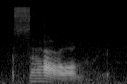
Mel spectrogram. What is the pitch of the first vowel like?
high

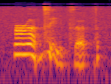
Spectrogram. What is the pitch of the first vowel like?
falling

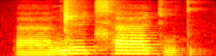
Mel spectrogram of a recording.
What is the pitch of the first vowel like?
low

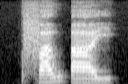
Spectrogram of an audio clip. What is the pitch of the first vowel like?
rising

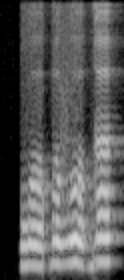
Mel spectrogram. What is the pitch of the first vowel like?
low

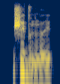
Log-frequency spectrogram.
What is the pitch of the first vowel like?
high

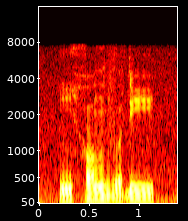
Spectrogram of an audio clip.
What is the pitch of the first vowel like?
low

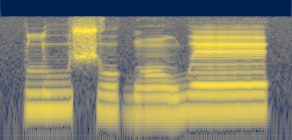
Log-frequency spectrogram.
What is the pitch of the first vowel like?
high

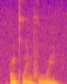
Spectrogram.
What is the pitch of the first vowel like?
high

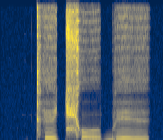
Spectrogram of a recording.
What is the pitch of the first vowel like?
falling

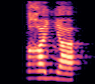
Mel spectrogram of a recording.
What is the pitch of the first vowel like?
high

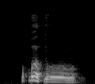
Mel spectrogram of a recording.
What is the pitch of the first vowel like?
falling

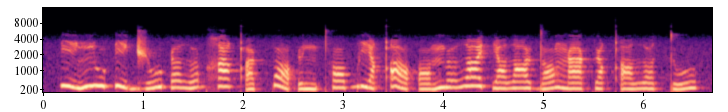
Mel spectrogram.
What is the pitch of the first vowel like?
falling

